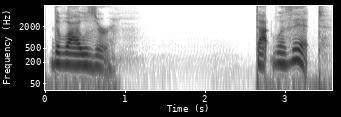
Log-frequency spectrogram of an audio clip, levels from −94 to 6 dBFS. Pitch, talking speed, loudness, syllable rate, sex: 175 Hz, 85 wpm, -19 LUFS, 3.8 syllables/s, female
